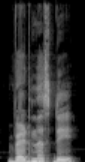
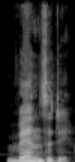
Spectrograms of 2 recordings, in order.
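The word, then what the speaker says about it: Wednesday: वेडनेसडे is totally wrong. आपने कहना है वेंसडे।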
